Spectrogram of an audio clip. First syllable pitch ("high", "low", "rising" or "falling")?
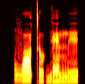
high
